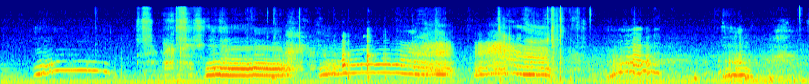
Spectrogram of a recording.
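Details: Kitten indoors that has taken a liking to a fluffy fur toy, growling and refusing to let go while running about; long, harmonic, wavering growl-moans in several drawn-out bursts, with soft thumps of movement underneath.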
